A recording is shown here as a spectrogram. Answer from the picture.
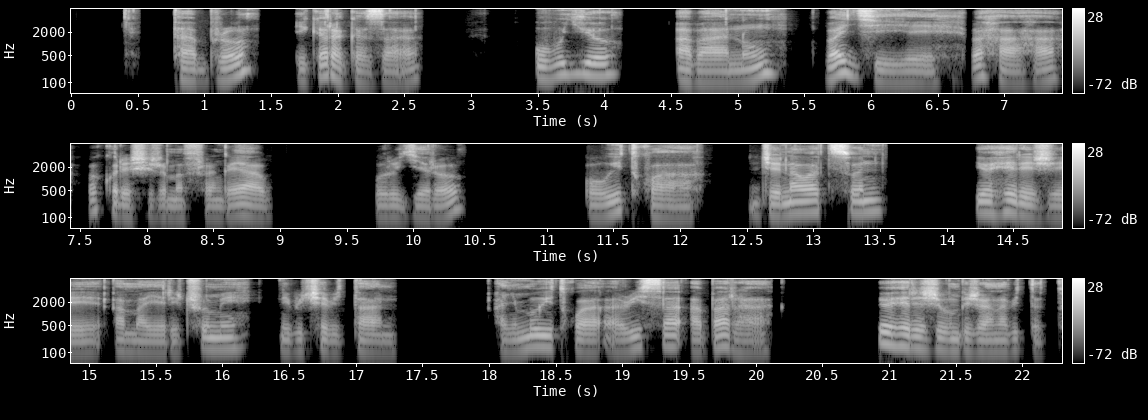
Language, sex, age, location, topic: Kinyarwanda, male, 18-24, Kigali, finance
